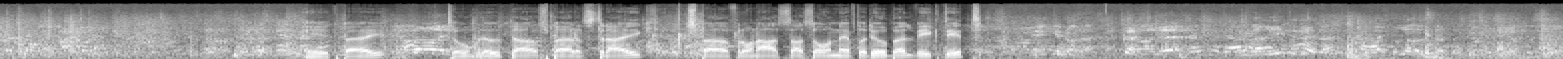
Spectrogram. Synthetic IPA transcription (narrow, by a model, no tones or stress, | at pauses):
ekbæɾjt̪ʰuːmɪnʉ̟ːt̪aspæɾst̪ɾajkspæɾfɾɔnasasɔnːɛft̪əɖɵbːəlvɪkt̪ɪt̪ | lit̪əd̪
